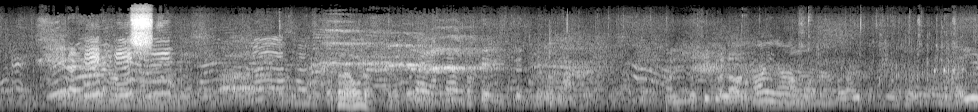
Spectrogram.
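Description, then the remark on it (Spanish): Baboon calls, a steady stream of wavering, whinny-like cries and barks, rising and falling in pitch, mixed with busy background chatter from people throughout. “Se llama papión. Pues hacían más ruido antes, ahora.”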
